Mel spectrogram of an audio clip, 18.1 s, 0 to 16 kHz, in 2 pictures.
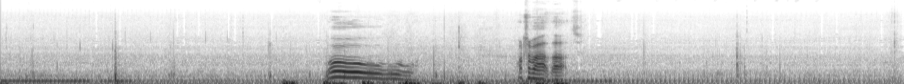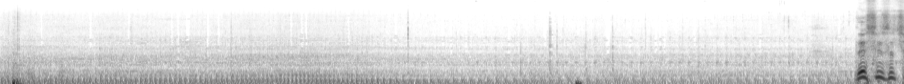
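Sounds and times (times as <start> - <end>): motorcycle engine running: 0.0 - 18.0.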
